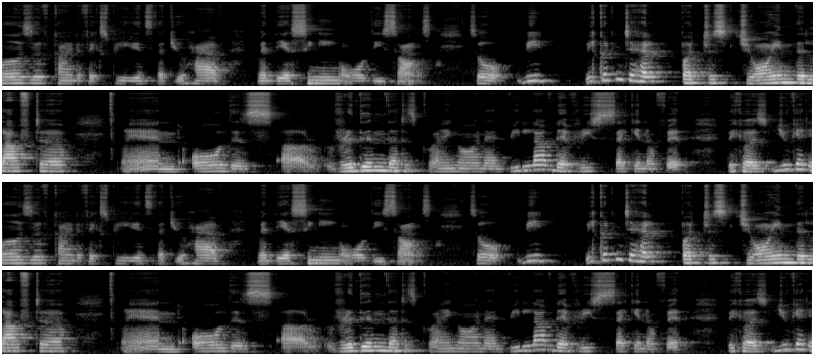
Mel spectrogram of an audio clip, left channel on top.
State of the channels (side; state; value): both; normal; correlation 0.90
